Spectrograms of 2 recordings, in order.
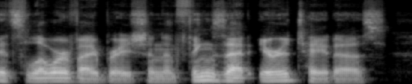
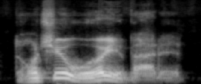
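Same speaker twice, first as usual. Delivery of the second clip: lightly hammed-up New Jersey gangsta accent; attempted Jersey accent; 4 dB louder, faster than usual. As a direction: have a playful go at a Jersey wiseguy. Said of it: "work on my Jersey accent".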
